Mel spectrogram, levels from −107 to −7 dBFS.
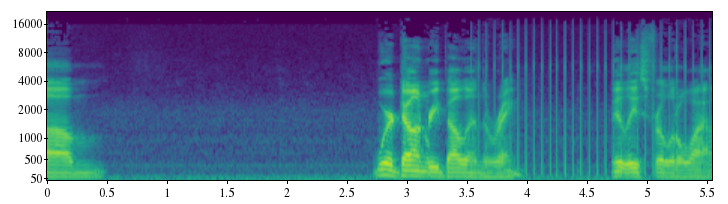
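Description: At 3.18 s, just after "we're done", compressed frames are skipped: the audio jumps ahead by about a third of a second, which fits roughly ten missing 26.1 ms frames.

From 3.54 s to 5.54 s a train of clicks runs at a steady 15 per second, some thirty alike pops that rise roughly 10 dB above the speech. Unlike one codec glitch, they keep ticking evenly through pauses, likely from electrical interference or a faulty connection.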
